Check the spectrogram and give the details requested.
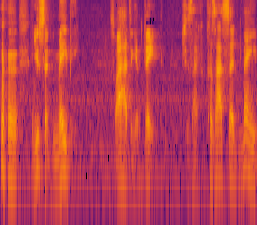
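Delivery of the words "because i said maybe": put-on American southern accent throughout. Retelling what a woman said to the speaker, doing her southern voice. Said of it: "Like with that southern voice".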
